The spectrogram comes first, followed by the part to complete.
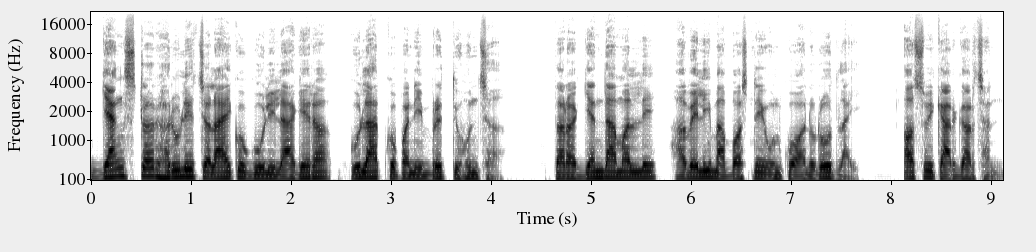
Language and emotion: Nepali, neutral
